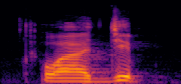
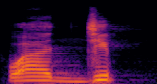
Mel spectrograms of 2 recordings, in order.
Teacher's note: bunyi yang kalian ucapkan pada bunyi yang terakhir pada kata wajib itu bukan bunyi B, melainkan bunyi P tertutup.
